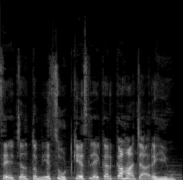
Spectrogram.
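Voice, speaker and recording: A woman's voice: a little high, normal speed, faint music behind, lightly acted. Worried mother, voiced by a woman. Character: anxious middle-aged mother of the house.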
